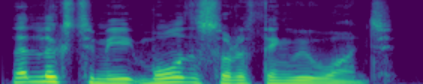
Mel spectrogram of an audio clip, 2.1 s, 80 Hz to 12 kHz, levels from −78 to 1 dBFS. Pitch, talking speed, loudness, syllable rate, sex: 140 Hz, 310 wpm, -18 LUFS, 5.8 syllables/s, male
